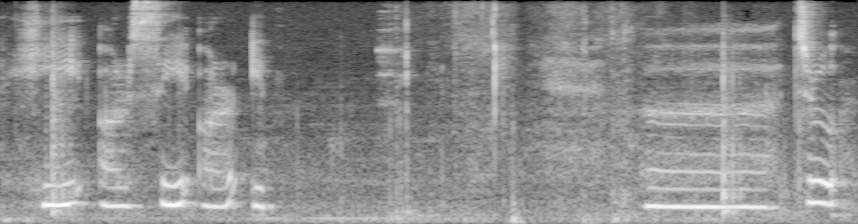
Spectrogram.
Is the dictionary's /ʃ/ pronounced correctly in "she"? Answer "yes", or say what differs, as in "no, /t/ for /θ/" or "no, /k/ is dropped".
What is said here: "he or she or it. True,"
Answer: no, /s/ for /ʃ/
